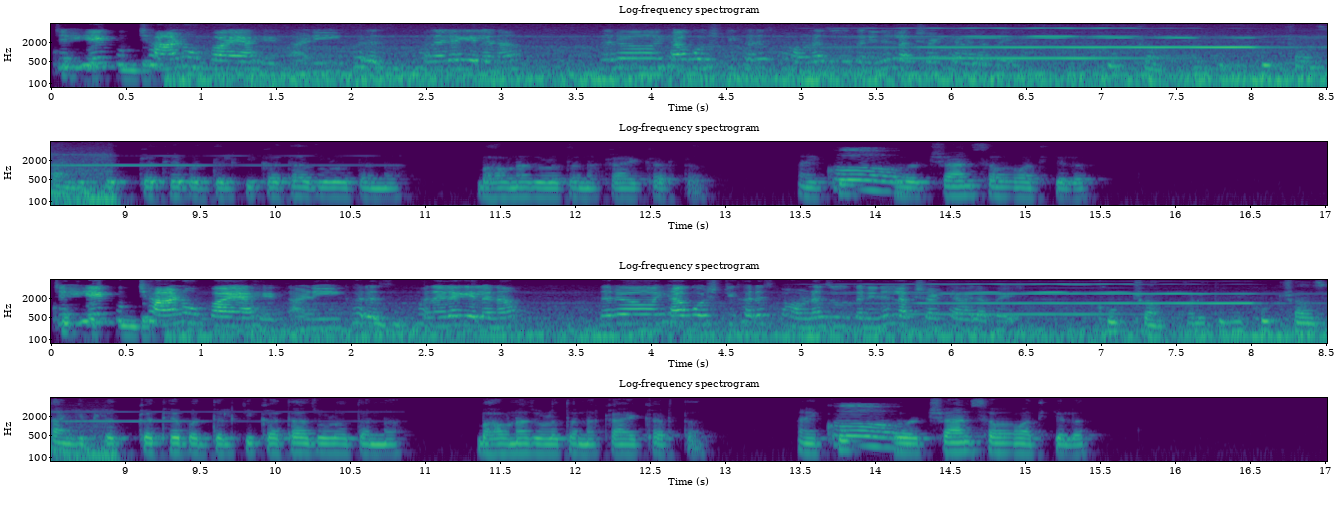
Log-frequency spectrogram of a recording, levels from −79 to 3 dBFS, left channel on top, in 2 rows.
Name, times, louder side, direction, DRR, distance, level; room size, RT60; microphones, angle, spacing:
voice 1, 0.0-3.1 3.7-6.5 13.7-14.2, right 3 dB, 40° right, 0.7 m, -29 dB
sound 1, 0.7-8.9, left 3 dB, 55° left, 0.4 m, -36 dB
sound 2, 5.0-9.5, left 4 dB, 5° left, 0.7 m, -30 dB
voice 2, 7.0-10.8 11.4-12.9 13.5-15.4, right 4 dB, 90° right, 0.4 m, -34 dB
2.7 x 2.4 x 2.5 m
head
